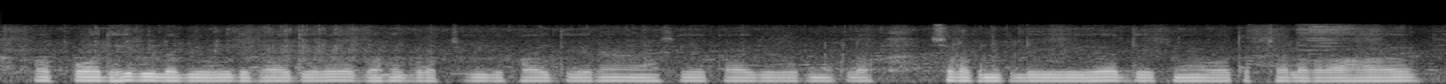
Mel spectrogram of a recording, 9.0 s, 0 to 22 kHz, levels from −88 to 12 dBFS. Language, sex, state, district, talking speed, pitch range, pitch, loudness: Hindi, male, Chhattisgarh, Rajnandgaon, 185 wpm, 110-115 Hz, 115 Hz, -16 LUFS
